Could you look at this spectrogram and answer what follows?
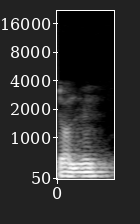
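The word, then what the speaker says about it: toluene: Spelling उतना मत देखिए आप लोग, इसको बोलते हैं टॉल्यूइन।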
